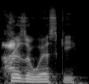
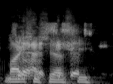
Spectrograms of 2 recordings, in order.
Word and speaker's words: Krzyzewski: It's pronounced Krizowiski. – I haven't even had coffee yet. That's why I was like, this is the podcast. – Mike Krzyzewski.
